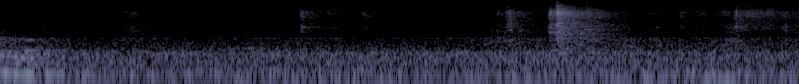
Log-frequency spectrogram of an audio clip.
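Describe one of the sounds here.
Paper rustles in a young man's hands.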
